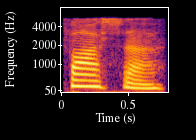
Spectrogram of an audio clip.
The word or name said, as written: fossa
